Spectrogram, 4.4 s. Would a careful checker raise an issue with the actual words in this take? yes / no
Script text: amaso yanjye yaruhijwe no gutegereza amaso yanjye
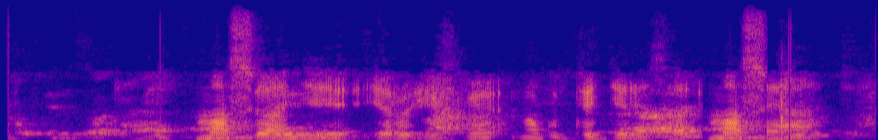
no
